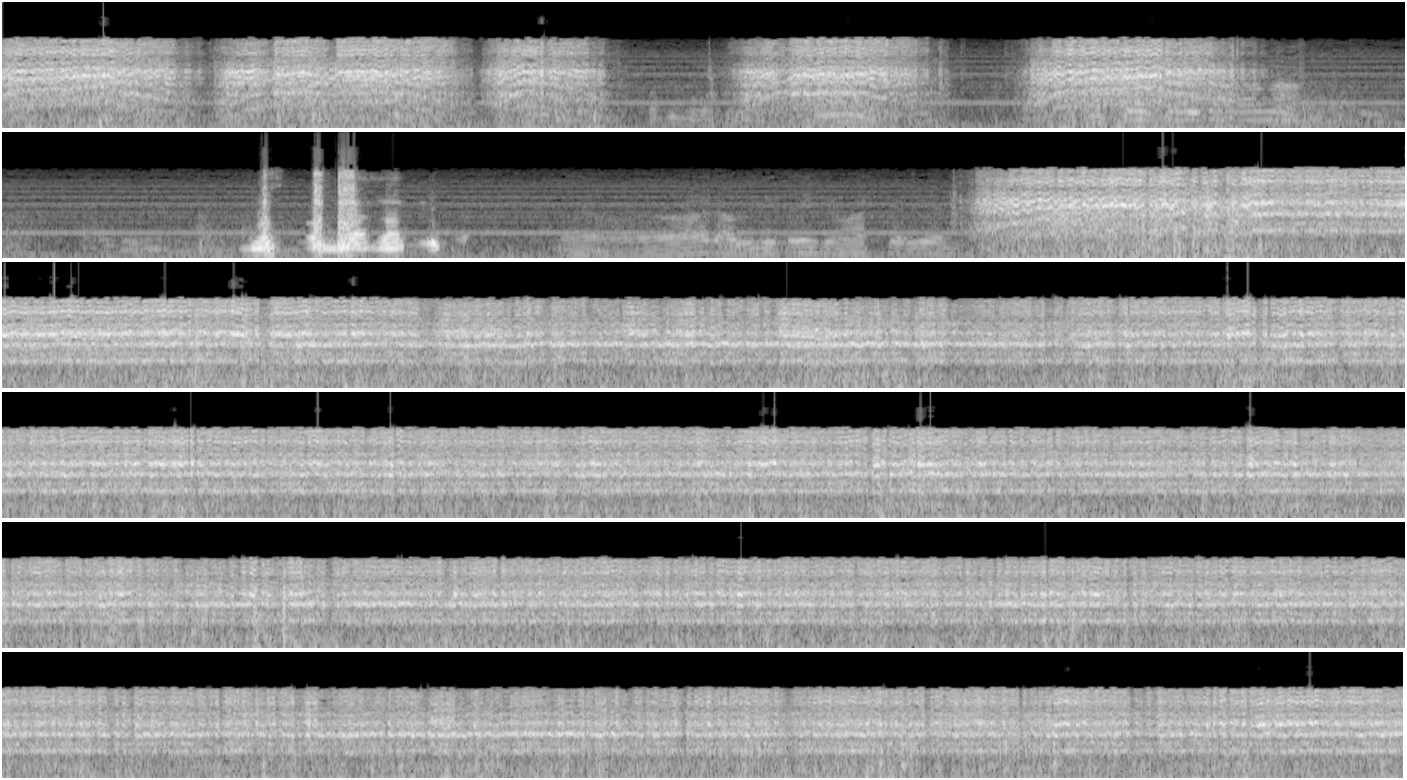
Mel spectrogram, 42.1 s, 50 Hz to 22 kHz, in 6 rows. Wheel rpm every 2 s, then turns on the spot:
110, 70, 80, 30, 0, 10, 180, 230, 230, 230, 230, 230, 230, 240, 230, 240, 230, 240, 230, 230, 230.
4-6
